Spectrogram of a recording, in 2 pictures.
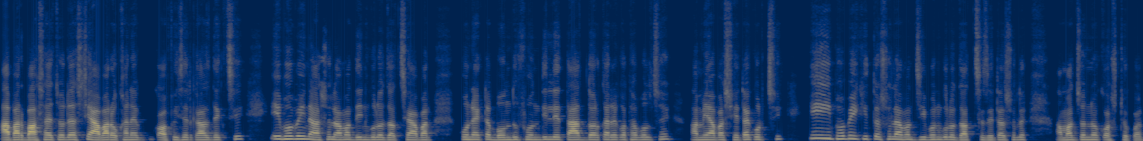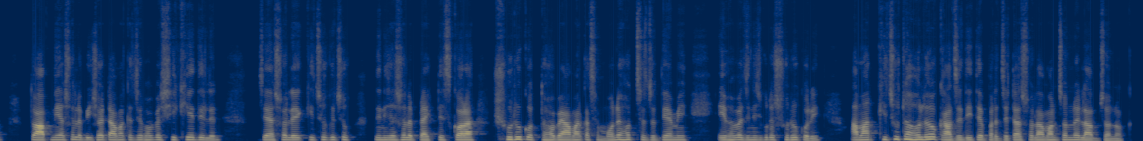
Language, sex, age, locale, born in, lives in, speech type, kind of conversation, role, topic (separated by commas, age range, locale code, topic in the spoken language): Bengali, male, 25-29, bn-BD, Bangladesh, Bangladesh, conversation, advice, user, কর্মক্ষেত্রে অতিরিক্ত কাজ নিতে না চাইলে আপনি কীভাবে ভদ্রভাবে ‘না’ বলবেন?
